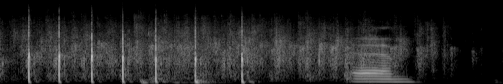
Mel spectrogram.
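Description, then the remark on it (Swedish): Applause from a small audience, with a few loud, evenly spaced claps standing out above a softer wash of clapping for about three seconds, then a voice briefly speaks as it fades. “Vi ger en applåd.”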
